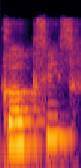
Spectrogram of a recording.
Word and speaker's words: coccyx: And then in coccyx, how do you say coccyx in English? The same you're telling coccyx.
